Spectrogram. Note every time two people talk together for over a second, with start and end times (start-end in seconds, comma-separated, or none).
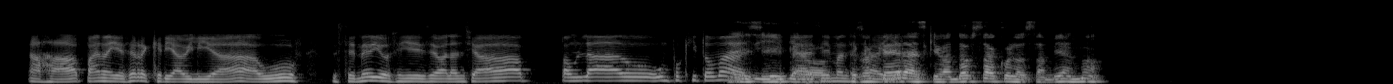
7.3-9.1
